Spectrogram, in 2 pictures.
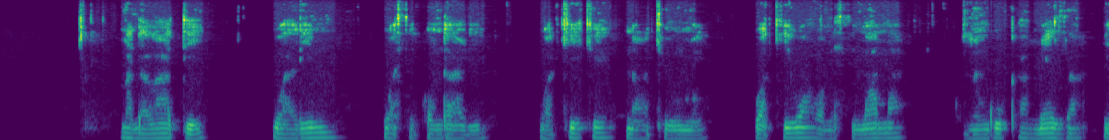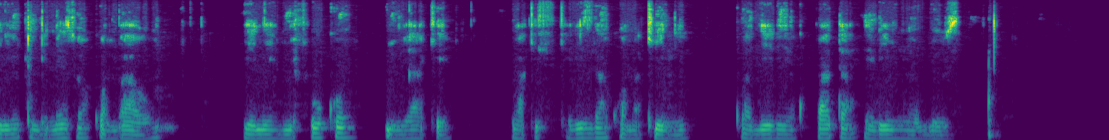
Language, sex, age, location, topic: Swahili, male, 25-35, Dar es Salaam, education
